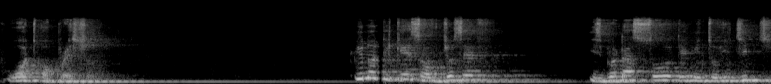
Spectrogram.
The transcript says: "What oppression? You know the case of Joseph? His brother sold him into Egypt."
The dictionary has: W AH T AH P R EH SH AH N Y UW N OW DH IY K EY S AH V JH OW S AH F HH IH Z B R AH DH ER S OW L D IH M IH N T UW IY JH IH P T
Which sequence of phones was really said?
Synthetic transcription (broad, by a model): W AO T AH P R EH SH AH N Y UW N OW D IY K EY S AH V JH OW S AH F HH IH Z B R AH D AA S OW L D IH M IH N T UW IY JH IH P T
